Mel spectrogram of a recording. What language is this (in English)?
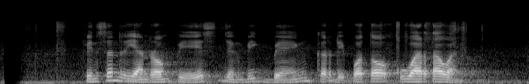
Sundanese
